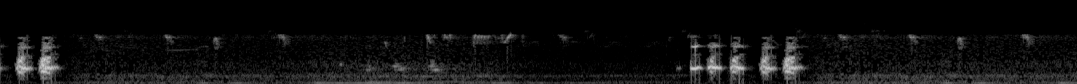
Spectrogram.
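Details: A male red fox gives short runs of sharp, hoarse barks, three then five in quick succession, and another fox responds; on 26 February 2024, a call thought to be territorial.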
